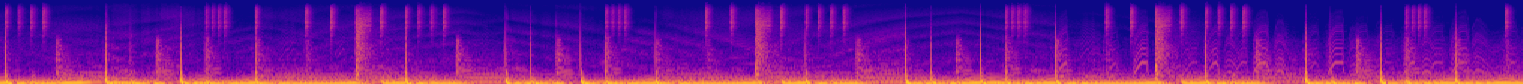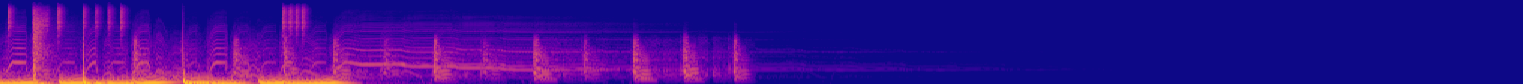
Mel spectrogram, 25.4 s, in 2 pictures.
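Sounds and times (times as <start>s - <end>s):
instrumental beat: 0.0s - 15.6s.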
